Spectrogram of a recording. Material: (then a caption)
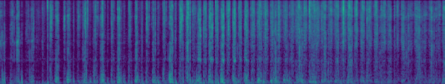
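Soap. A solid, hand-sized white bar of soap is held in one hand and scratched with fingernails. The result is a steady, dense run of short, dry scratching strokes with a soft, low-heavy texture and little ring, continuing evenly throughout.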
